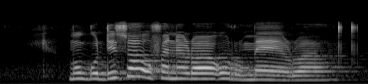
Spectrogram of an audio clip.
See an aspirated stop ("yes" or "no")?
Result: no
